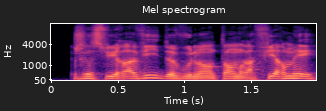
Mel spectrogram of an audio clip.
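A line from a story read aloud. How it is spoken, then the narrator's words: Joyful tone. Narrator (French): dis-je d'un ton joyeux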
